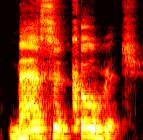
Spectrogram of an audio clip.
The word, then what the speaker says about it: Masakovich: as you call me, with all the Tonys around here, the right pronunciation, Chris, is Masakovich. The W is a V.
